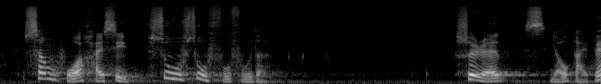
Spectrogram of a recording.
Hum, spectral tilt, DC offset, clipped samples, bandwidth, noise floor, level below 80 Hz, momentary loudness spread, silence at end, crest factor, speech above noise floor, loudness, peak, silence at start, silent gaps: none; -4 dB/octave; under 0.1%; under 0.1%; 16 kHz; -62 dBFS; -66 dBFS; 14 LU; 0 s; 20 dB; 33 dB; -29 LUFS; -10 dBFS; 0.25 s; none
